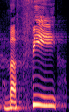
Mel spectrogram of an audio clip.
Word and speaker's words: Mephibosheth: And you pronounce it Mephibosheth.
